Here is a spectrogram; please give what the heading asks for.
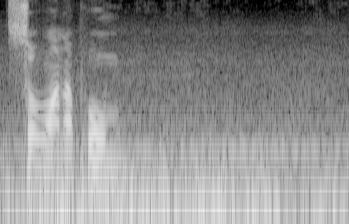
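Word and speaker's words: Suvarnabhumi: let's print out the airport in bangkok is pronounced sawanapulm i know the spelling is doesn't look like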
